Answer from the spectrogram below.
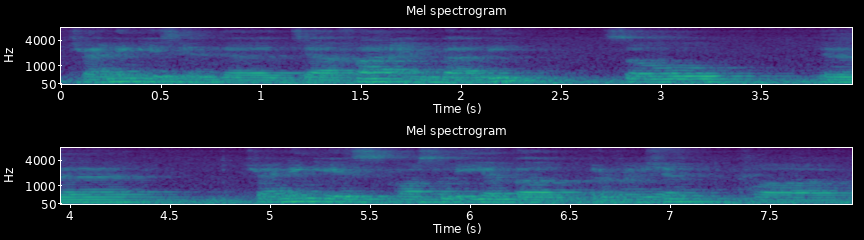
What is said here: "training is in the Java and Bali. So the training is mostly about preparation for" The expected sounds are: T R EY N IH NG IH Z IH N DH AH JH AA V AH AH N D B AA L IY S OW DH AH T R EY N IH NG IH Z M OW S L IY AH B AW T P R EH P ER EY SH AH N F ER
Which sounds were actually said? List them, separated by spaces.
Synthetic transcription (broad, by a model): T R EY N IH NG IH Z IH N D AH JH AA F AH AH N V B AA L IY S OW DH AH T R EY N IH NG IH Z M OW S L IY AH B AW T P R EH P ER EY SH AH N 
